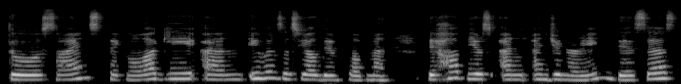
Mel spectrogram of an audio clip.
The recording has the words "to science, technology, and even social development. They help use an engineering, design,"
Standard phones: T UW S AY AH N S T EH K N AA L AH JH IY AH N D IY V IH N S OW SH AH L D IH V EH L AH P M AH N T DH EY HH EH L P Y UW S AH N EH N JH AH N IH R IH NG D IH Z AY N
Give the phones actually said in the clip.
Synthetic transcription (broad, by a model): T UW S AY AH N S T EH K N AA L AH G IY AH N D IY V IH N S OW S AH L D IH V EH L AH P M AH N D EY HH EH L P Y UW S AH N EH N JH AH N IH R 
